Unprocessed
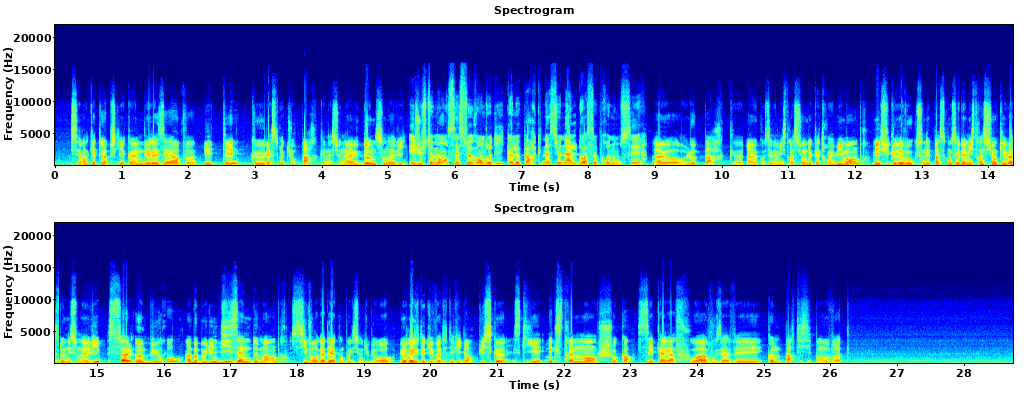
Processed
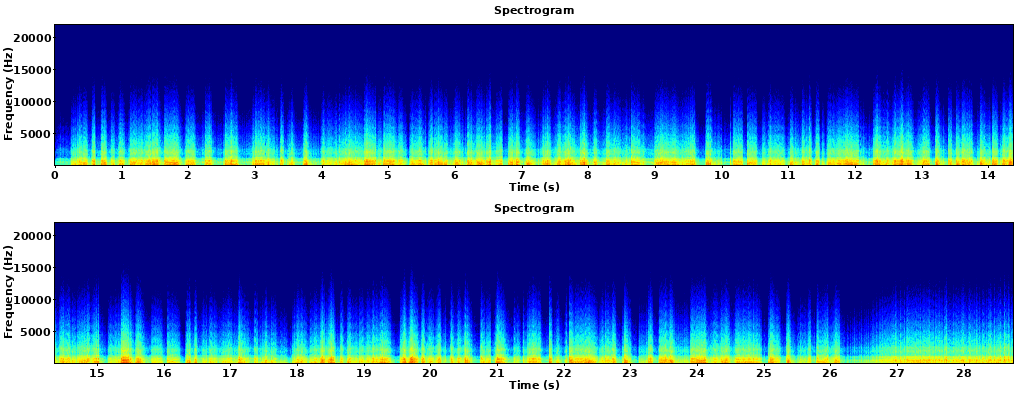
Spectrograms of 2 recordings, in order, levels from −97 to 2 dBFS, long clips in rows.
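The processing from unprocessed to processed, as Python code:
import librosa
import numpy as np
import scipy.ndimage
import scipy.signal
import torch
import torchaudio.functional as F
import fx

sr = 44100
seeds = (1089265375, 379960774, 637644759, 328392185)

y = fx.recorder_agc(x, sr, target_db=-16.5, rise_db_per_s=27.0, max_gain_db=30)
y = fx.highpass(y, sr, hz=620.0, slope=6, at=(15.62, 18.29), fade=0.02)
y = y * np.sin(2.0 * np.pi * 990.0 * np.arange(len(y)) / sr)
y = fx.sample_hold(y, sr, seeds[0], rate_hz=1500.0, jitter_pct=20)
y = fx.spacing_loss(y, sr, db_at_10k=34)
y = fx.echo_feedback(y, sr, ms=66, feedback_pct=27, wet_db=-21.0)
y = F.gain(torch.from_numpy(y), 3.0).numpy()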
